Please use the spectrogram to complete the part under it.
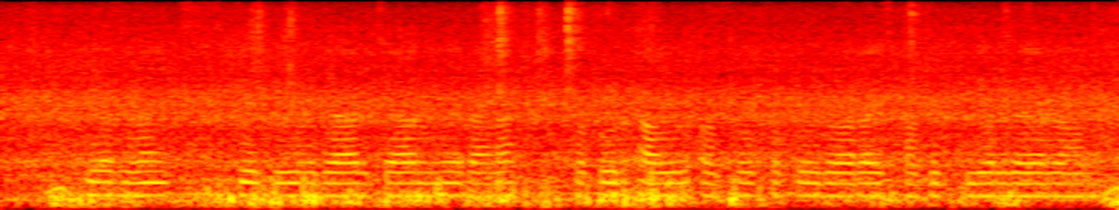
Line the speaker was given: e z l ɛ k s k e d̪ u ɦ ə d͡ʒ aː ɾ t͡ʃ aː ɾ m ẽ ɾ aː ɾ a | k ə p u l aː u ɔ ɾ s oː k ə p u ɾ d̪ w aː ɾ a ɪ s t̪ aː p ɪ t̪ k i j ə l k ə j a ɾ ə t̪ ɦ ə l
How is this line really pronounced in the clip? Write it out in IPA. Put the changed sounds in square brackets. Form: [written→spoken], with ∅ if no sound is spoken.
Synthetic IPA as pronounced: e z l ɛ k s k e d̪ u ɦ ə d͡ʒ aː ɾ t͡ʃ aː ɾ m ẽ ɾ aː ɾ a | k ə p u [l→ɾ] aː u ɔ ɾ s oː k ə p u ɾ d̪ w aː ɾ a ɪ s [t̪→t̪ʰ] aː p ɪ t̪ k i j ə l [k→ɡ] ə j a ɾ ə [t̪→∅] ɦ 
